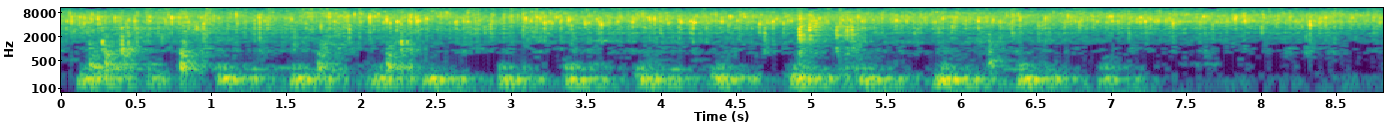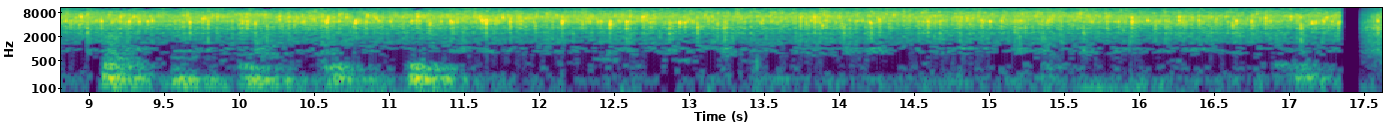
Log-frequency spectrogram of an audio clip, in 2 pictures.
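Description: Chopped green chillies frying in melted butter in a nonstick kadai, a steady sizzling hiss, with a wooden spatula stirring them at the start. The sound cuts out for a moment just before the end.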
